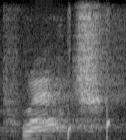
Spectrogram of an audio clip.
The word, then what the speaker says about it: Pratch: and we're with pratch rhymes with scotch that's right she's a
